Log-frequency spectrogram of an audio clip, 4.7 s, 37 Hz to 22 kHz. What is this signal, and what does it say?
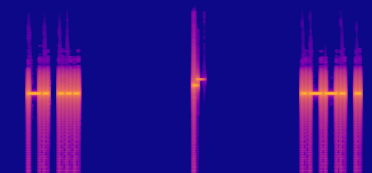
Morse code, heard as a keyed tone, about 25 wpm, 700 Hz. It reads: NS PE
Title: Canadian Provinces and Territories 25wpm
